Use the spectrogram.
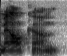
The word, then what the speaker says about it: Malcolm: No, we do pronounce the first L in Malcolm.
